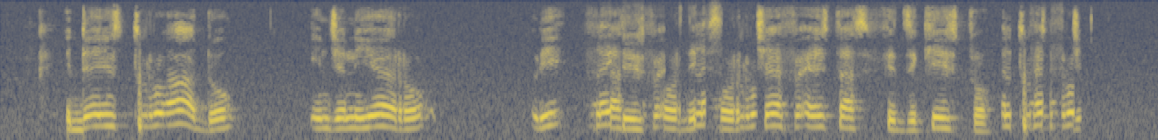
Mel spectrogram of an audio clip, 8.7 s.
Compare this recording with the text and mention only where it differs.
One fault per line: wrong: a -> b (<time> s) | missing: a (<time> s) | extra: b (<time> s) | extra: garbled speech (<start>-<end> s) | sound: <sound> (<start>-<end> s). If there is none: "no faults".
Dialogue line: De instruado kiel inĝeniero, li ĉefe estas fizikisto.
missing: kiel (1.7 s)
extra: garbled speech (4.4-5.7 s)
extra: garbled speech (7.5-8.1 s)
